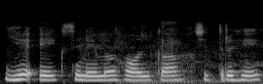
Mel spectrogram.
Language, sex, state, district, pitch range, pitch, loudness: Hindi, female, Chhattisgarh, Sarguja, 200-215 Hz, 205 Hz, -23 LUFS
